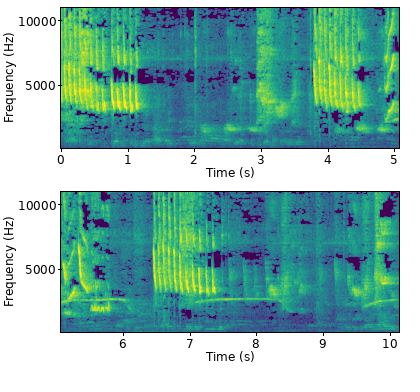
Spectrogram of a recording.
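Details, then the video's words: Kacer, the Oriental magpie-robin, molted once, in loud 'tembakan' song: three rapid machine-gun bursts of high repeated notes roughly every three seconds, interleaved with varied whistles, short warbles and a long flat rising whistle. "Tembakan Kacer Super Pedas"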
